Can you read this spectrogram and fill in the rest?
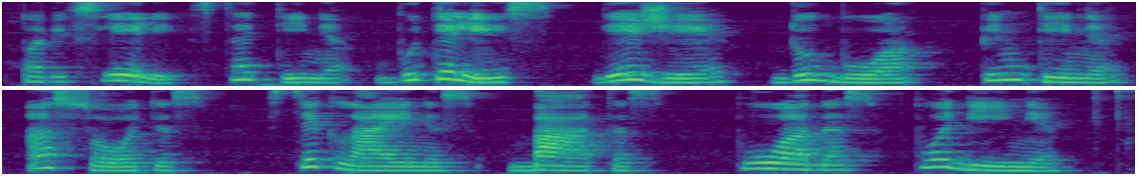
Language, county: Lithuanian, Kaunas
